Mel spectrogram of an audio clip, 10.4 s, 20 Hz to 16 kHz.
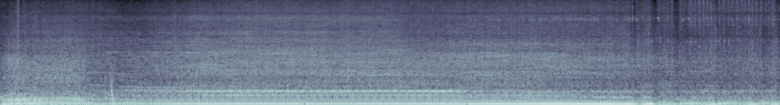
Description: This is my 2002 boxster .. the first min i start the car theres some weird knocking noises and bad idling some white smoke coming and shitty smell ... after 2 mins maybe the car back to normal ... the car was sitting for less than a year maybe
